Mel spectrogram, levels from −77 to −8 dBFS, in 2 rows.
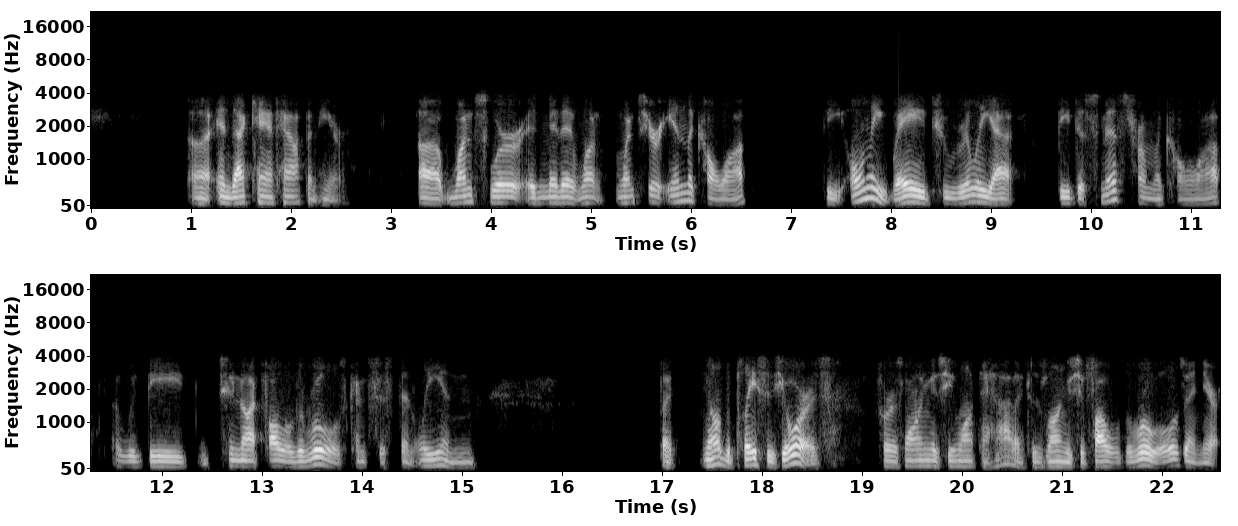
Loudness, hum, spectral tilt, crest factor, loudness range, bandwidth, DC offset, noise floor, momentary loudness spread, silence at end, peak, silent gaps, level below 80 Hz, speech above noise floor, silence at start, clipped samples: -24 LUFS; none; -10 dB/octave; 20 dB; 5 LU; 4.3 kHz; under 0.1%; -77 dBFS; 13 LU; 0.05 s; -4 dBFS; none; -70 dBFS; 54 dB; 0.95 s; under 0.1%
